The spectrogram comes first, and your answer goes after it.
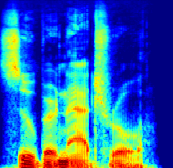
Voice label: talk, sci-fi, vocal; ILIO; Vocal Planet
